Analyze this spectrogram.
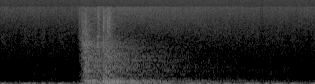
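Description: A piano plays a single chord that rings out and slowly fades.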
